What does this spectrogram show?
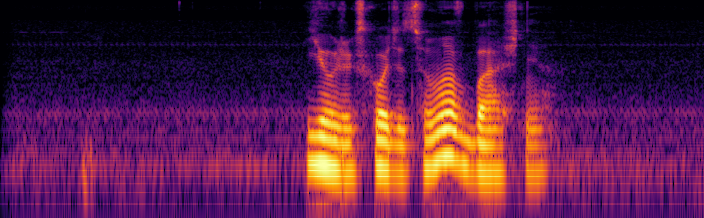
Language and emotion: Russian, neutral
